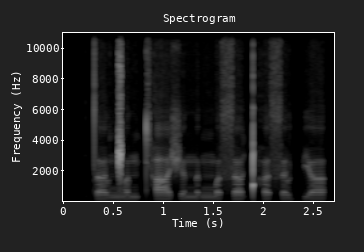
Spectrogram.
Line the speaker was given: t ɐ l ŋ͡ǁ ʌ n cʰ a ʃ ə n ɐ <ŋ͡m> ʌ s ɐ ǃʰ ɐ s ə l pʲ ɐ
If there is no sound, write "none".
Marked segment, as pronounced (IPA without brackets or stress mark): ŋ͡m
